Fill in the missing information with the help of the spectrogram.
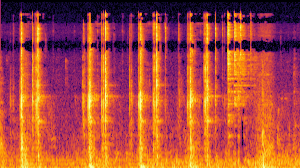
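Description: Pull-chain switch of a Fanimation Aire Decor ceiling fan clicking as the bead chain is tugged over and over, in short pairs about once a second. No motor starts: the fan has stopped working while its light still runs.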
